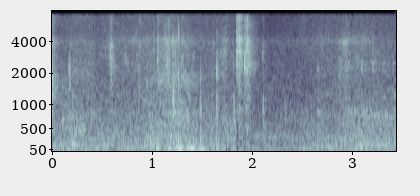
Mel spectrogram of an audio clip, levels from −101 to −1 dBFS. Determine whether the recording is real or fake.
real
